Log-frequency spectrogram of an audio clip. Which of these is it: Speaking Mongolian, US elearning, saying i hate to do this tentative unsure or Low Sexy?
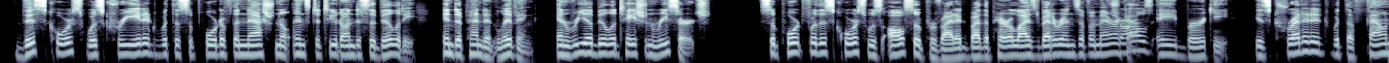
US elearning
